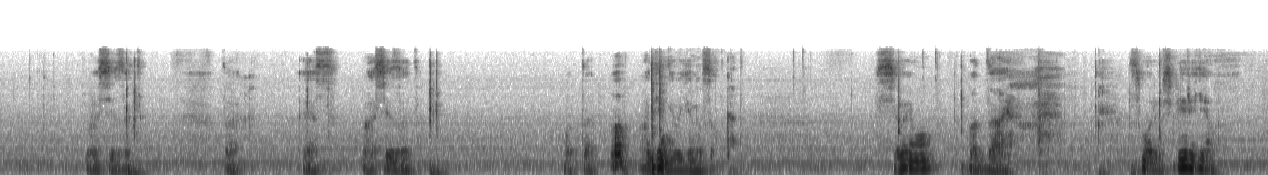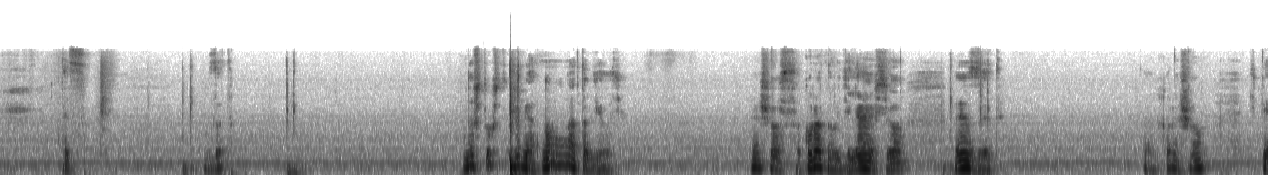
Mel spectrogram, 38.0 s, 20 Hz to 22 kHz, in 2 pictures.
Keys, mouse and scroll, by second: 11.8 click, 13.7 shift+click, 16.8 KP_3, 27.5-30.6 drag, 37.8-38.0 drag.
